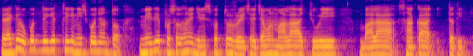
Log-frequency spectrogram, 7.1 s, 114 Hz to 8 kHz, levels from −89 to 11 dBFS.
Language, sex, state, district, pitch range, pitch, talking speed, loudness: Bengali, male, West Bengal, Alipurduar, 120-155 Hz, 130 Hz, 145 wpm, -12 LUFS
